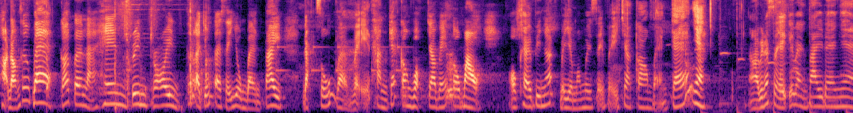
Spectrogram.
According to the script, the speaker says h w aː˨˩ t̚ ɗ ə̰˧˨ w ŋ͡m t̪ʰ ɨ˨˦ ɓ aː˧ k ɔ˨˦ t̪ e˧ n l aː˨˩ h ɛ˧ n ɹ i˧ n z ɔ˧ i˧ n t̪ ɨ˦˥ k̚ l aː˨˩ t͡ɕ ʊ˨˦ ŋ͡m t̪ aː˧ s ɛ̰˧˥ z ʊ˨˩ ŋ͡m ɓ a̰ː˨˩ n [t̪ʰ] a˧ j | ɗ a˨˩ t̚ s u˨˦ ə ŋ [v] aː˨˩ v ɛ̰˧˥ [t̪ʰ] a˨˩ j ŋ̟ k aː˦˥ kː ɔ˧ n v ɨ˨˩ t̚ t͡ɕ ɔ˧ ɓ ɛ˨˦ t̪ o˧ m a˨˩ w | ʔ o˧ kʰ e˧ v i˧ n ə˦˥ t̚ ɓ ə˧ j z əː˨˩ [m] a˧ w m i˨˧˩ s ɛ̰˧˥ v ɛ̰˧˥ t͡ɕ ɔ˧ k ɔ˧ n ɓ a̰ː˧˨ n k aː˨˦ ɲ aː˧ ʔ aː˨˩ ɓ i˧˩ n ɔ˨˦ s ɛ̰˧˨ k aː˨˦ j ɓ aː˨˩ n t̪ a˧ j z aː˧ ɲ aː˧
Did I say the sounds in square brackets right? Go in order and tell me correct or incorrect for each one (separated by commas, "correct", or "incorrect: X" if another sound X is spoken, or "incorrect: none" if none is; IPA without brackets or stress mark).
incorrect: t̪, correct, correct, correct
